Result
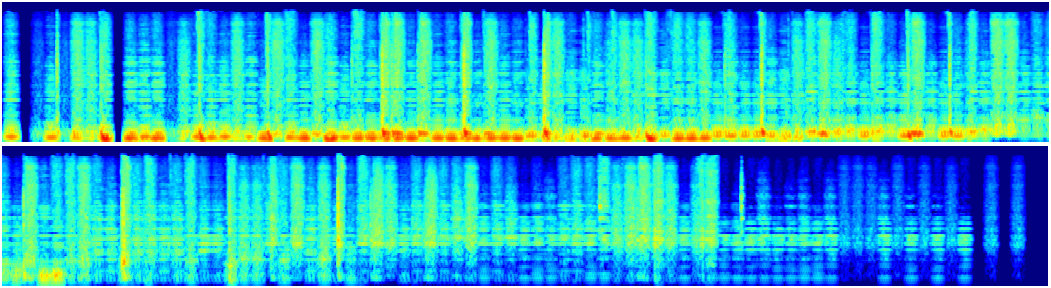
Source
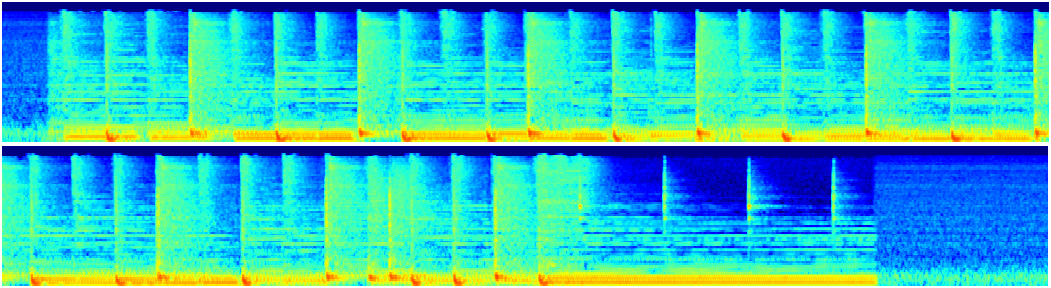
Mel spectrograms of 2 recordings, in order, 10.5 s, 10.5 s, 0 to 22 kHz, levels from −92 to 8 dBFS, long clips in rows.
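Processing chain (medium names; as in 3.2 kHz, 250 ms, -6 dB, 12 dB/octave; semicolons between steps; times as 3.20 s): high-pass sweep 76 Hz -> 1.4 kHz, 3.21–7.06 s; granulator 96 ms, grains 15 per s, spray 817 ms, pitch spread up and down by 0 st; trim +2.5 dB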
